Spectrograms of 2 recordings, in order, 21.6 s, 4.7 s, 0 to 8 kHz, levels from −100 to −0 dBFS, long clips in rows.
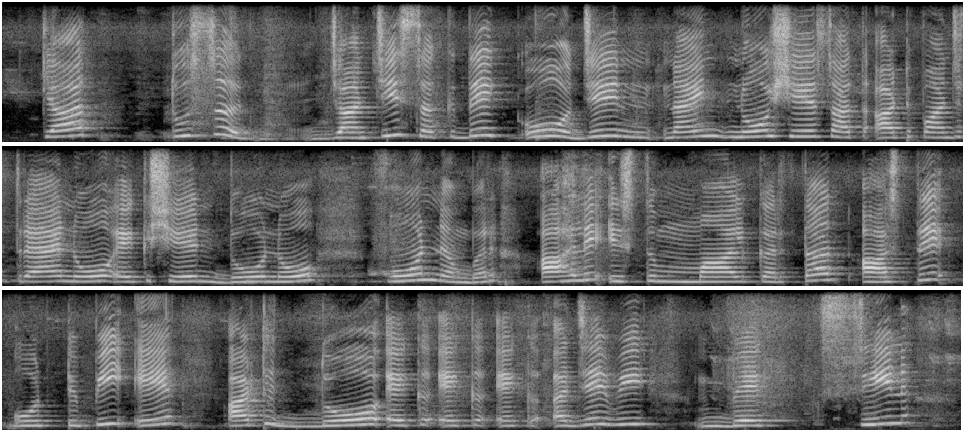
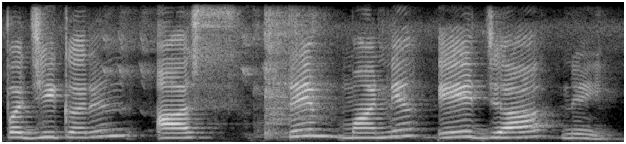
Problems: constant background noise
